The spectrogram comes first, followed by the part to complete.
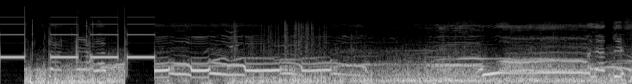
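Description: Roller coaster riders screaming, several voices wavering and sliding in pitch, over heavy wind rumble on the camera's microphone. In the first second and a half a few short beeps of an edited-in bleep tone cut over the sound.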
